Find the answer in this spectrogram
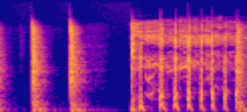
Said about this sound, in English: That's a new segment. The clipboard slamming.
